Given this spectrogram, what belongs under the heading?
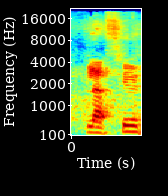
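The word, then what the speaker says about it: Plassey: Reason हूँ battle of पलासी। ठीक अच्छे प्लासी तार प्रोनाउंसिएशन पलासी पलासी आप हिस्ट्री बुक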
